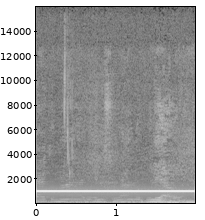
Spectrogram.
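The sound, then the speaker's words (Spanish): A steady, unbroken beep tone holds one mid-high pitch for the whole two seconds, loud and constant, while a faint murmur of voices runs underneath; a long beep on Chilean radio. “Ya, el pito más largo de la historia de la radiofonía chilena, ¿no?”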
